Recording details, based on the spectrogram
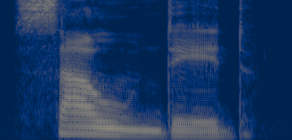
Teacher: The ed ending in the word sounded pronounced as id because the word sound ends with a d sound with a dconsonant. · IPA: /ɪd/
